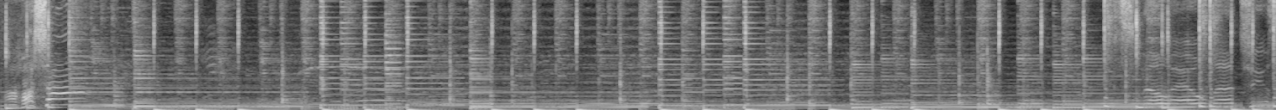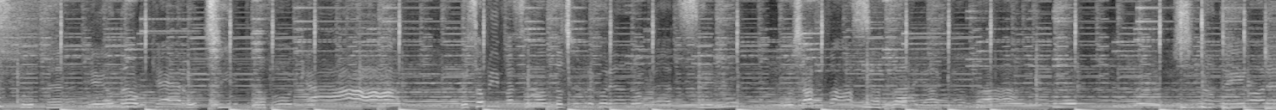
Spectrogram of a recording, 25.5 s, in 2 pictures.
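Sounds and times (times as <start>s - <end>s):
live forro music: 0.0s - 25.5s.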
